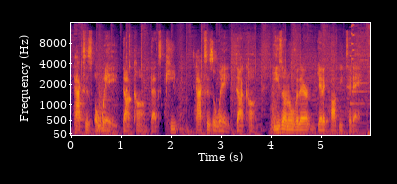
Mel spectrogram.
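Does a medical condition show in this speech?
No.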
